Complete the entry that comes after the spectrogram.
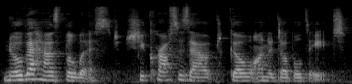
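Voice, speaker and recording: Low-voiced woman narrating, faint noise behind. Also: normal speed, a bit bright. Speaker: stage-direction narrator. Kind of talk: scripted screenplay narration.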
